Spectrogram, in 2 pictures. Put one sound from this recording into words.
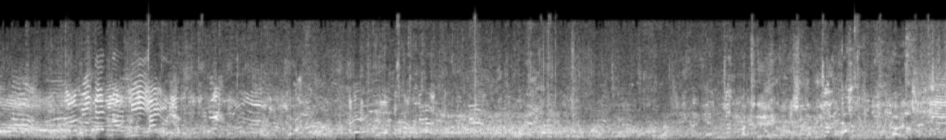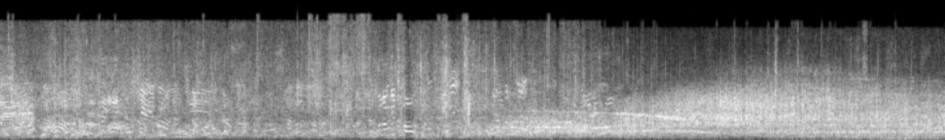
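A crowd of people chatters close by outdoors.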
